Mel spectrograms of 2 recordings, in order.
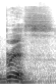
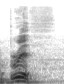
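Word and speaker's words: ברית: called the bris right bris that's just because ashkenazim translate transliterate the Tav when there's no dot as an S sound that's why so breeds it's breeds right or brith in ancient pronunciation that's why Bene barith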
